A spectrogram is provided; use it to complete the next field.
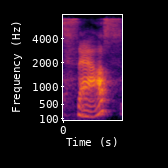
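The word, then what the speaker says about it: SaaS: so s a a people call it sass so you can pronounce that like sassy but s um software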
